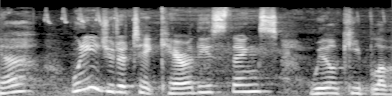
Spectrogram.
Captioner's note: sotto voce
